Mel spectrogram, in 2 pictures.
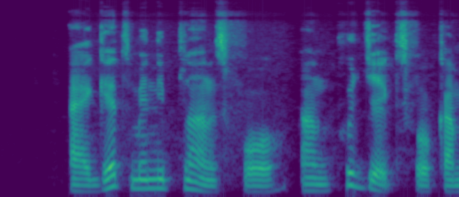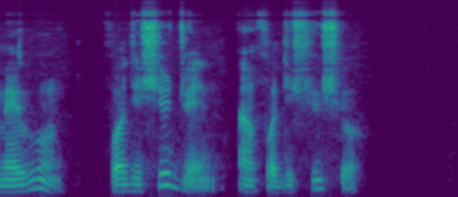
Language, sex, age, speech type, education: Nigerian Pidgin, male, 15-29, spontaneous, tertiary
